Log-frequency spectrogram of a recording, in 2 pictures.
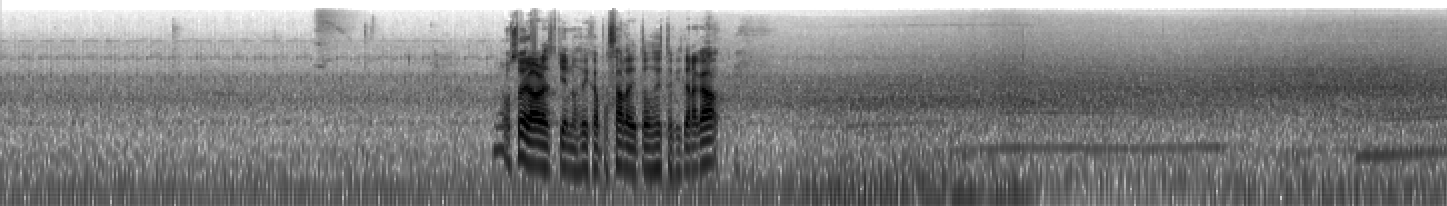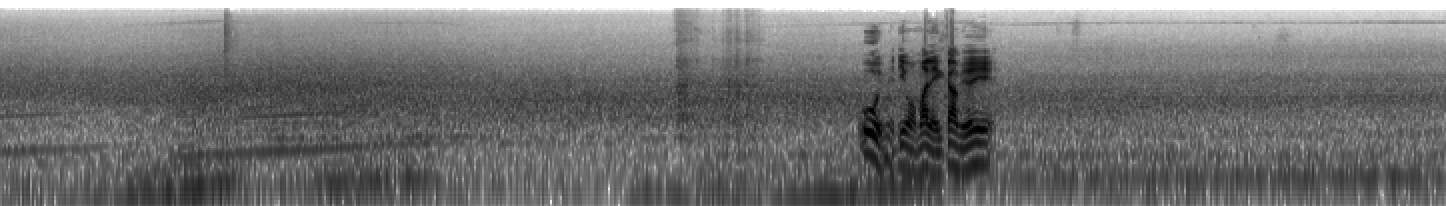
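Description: A bus engine hums low and revs up as the bus pulls away.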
